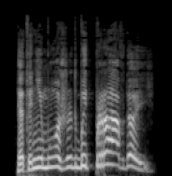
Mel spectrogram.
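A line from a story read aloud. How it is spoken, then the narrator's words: Shouting. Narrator (Russian): закричала Розали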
